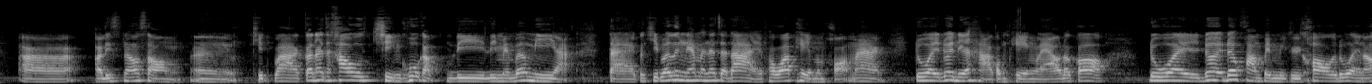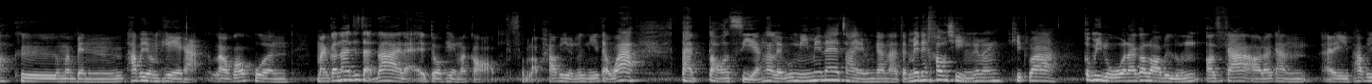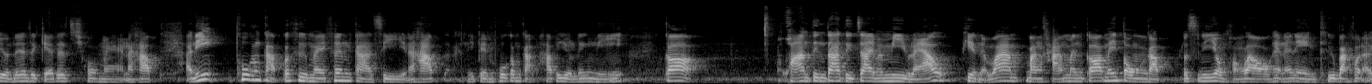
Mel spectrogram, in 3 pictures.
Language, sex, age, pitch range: Thai, male, 20-39, 135-175 Hz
